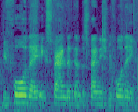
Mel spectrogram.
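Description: Older male lecturer, South African accent. Halting, explanatory delivery, recorded at a distance from the mic. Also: fairly high pitch, darkish tone. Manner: halting, repeating words as he explains. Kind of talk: informal history lecture to a small class. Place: small indoor seminar room. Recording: distant mic with light background noise.

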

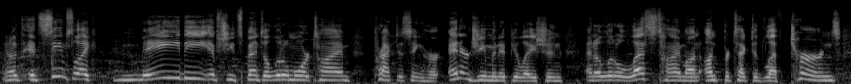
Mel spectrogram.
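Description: A man in his thirties doing a deadpan stand-up comedy routine at a stand mic, gesturing as he talks. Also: high-pitched, moderate pace, few pauses. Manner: deadpan delivery with animated, sweeping hand gestures. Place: indoors, small set in front of a red curtain. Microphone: stand mic in front of him.

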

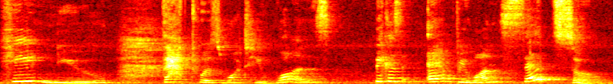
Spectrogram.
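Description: A woman's voice: sits high, very animated, slow pace, a little mellow, echoey room, slight background noise, low-quality recording. A middle-aged woman, reading expressively to children as a storytelling host. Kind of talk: expressive read-aloud for children. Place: living room sofa, indoors. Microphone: lapel mic.

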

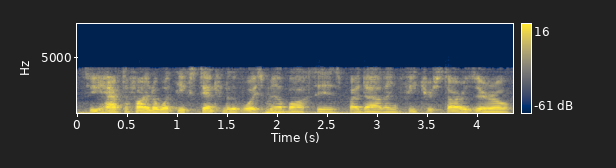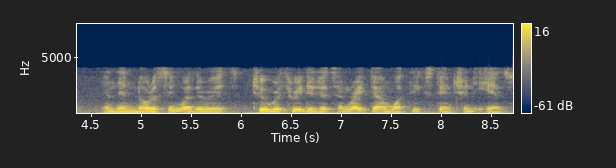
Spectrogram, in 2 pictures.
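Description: A man narrating a step-by-step tutorial as an instructor, often in short, halting instructional phrases. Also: deep voice. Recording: tinny phone-like audio, clear noise.

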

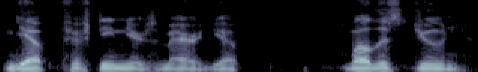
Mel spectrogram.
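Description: A man's voice: sits low, fairly even intonation, a little slow, darkish tone. A middle-aged man from New York chatting casually as co-host on a livestream. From New York, United States. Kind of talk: casual chat.

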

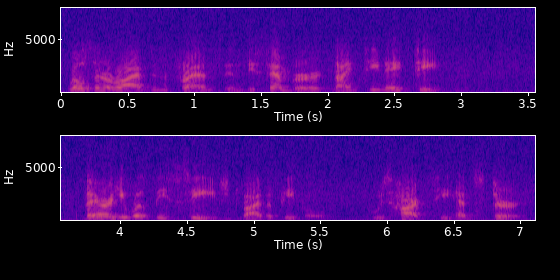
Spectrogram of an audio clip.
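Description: A man giving formal, measured, emphatic scripted narration in the manner of a 1950s educational film. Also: medium pitch, sing-song. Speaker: documentary narrator. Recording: dull, noisy 1950s film soundtrack.

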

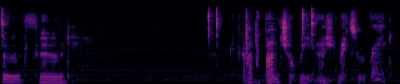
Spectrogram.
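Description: Stuffy-nosed man chatting over gameplay. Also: medium pitch. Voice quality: congested, stuffy nose. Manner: rambling, thinks aloud with pauses. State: just woken up, groggy. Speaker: let's play host. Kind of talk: casual gameplay commentary. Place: home at a computer. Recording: background noise with keyboard clicks.

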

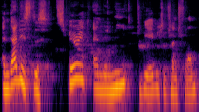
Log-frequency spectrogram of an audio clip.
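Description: A man's voice: fairly high pitch, lively intonation, moderate pace, a little mellow. A middle-aged Danish man with a Danish accent, answering earnestly and emphatically on a conference panel stage, often repeating words. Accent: Danish, from the west coast. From Denmark. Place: conference pavilion stage, indoors.

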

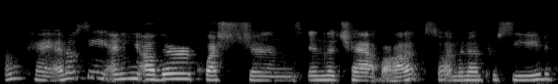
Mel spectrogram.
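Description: A woman's voice: mid-range voice, a little slow, highs cut off. A woman moderating a webinar, politely reading out questions from the chat and introducing speakers. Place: remote video call.

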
